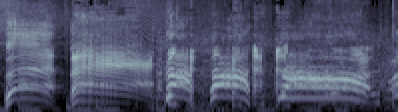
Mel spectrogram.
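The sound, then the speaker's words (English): A man yells loudly in about five drawn-out, wordless bursts, his voice swooping up and down in pitch with short breaks between shouts: quarterback Mahomes yelling to hype himself up as he runs out of the tunnel. “And then as I yell, I get myself more hyped.”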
